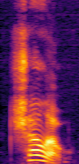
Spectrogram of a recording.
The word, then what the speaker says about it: cello: the middle that's because when C comes before e or I it's pronounced CH H look how do you pronounce this word cello yep what about this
